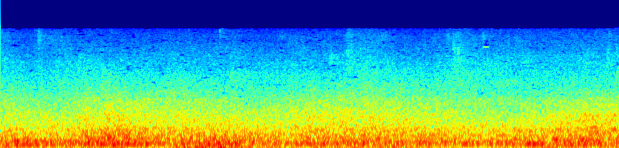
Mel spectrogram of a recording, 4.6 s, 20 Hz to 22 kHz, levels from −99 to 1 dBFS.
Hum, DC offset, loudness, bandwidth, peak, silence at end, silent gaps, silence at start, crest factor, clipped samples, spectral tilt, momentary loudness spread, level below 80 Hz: none; under 0.1%; -17 LUFS; 8 kHz; -2 dBFS; 0 s; none; 0 s; 12 dB; under 0.1%; -9.5 dB/octave; 5 LU; -24 dBFS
